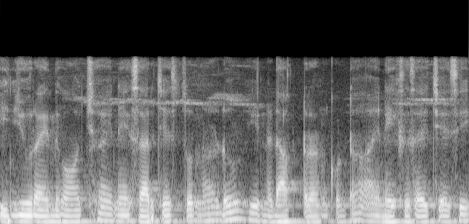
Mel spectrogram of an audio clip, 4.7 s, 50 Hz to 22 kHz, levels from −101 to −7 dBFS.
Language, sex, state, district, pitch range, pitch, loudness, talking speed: Telugu, male, Andhra Pradesh, Visakhapatnam, 95-110 Hz, 100 Hz, -17 LUFS, 165 wpm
